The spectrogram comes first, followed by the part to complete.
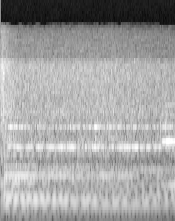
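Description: Slow, gentle background music: a sustained chord that sets in at once and is held, moving to a new chord at the end.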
